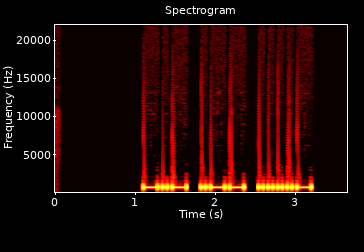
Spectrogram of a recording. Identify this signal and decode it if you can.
Morse code, heard as a keyed tone, about 20 wpm, 700 Hz. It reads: KW4
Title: USA Call Sign Prefixes - 20wpm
